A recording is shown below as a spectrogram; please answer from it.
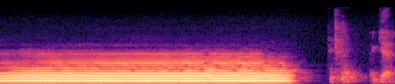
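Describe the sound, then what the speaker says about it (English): A euphonium sustains one low concert B flat for about three seconds, a steady, full, close brass tone that cuts off cleanly, followed by a brief voice speaking. "But what we'll do for this exercise is actually start on a concert B flat, which is a little bit lower."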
